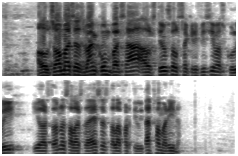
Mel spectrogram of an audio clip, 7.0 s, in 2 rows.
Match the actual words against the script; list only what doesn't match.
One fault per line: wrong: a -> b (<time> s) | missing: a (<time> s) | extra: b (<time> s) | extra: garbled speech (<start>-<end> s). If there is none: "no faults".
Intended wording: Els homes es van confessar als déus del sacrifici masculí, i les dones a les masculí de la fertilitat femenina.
wrong: masculí -> deesses (4.9 s)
